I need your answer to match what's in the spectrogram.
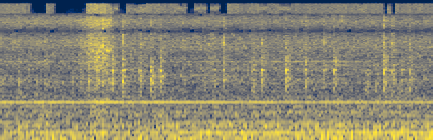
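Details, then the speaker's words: Combi boiler with a hot water tap open, diverter cartridge and head previously replaced: steady low hum, thin whine and faint rattling that continues with the boiler off while water flows; flow turbine/cartridge suspected, not confirmed. "what we'll do just turn the boiler off obious the flow of water is still going through the boiler you can hear it rattling away so that tells me it's obviously something to do with that flow cartridge"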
